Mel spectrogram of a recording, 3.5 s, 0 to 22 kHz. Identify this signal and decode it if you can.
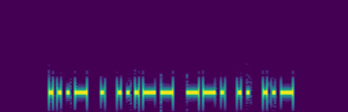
Morse code, heard as a keyed tone, about 28 wpm, 700 Hz. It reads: VE3GIU
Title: DXCC-100 Call Signs - 6 Characters - Repeated 3x - 28wpm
